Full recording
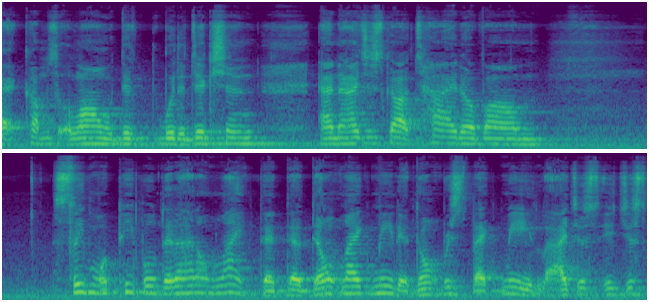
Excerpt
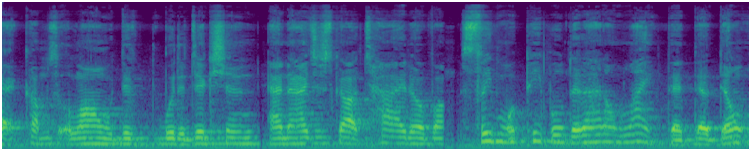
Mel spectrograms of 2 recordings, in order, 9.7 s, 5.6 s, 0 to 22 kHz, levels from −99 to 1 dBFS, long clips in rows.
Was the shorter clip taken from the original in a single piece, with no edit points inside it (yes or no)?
no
